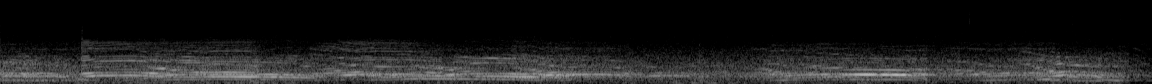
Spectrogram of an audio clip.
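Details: A red deer stag roars repeatedly in Valle Stura near Pietraporzio, long deep bellows with a rich, groaning tone.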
